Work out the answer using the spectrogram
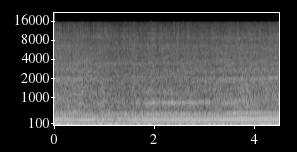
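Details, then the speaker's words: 2022 Can-Am Maverick X3 DS Turbo 120 after P-Drive primary clutch install, low revs, engagement now a few hundred rpm lower and smoother: steady even drone, no rattle or chatter, already much quieter. "so let's see he's down here and let's check out the noise and it's already a lot quieter"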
